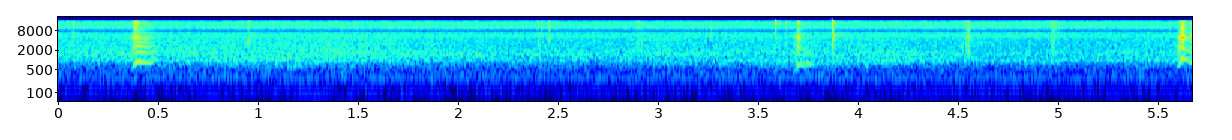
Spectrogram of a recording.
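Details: Conan the pet degu hiccuping: three short, bright squeaks with a clipped, slightly rising tone, separated by long quiet gaps, indoors with a steady low electrical hum and a few soft clicks.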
